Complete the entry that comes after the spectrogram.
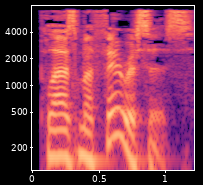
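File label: "plasmapheresis", British English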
